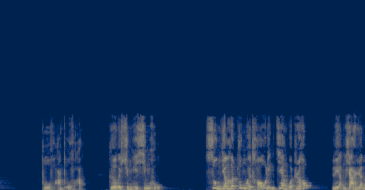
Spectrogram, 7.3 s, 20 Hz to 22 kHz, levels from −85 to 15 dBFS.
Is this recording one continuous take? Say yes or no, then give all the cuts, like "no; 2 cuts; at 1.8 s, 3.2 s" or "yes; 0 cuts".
yes; 0 cuts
